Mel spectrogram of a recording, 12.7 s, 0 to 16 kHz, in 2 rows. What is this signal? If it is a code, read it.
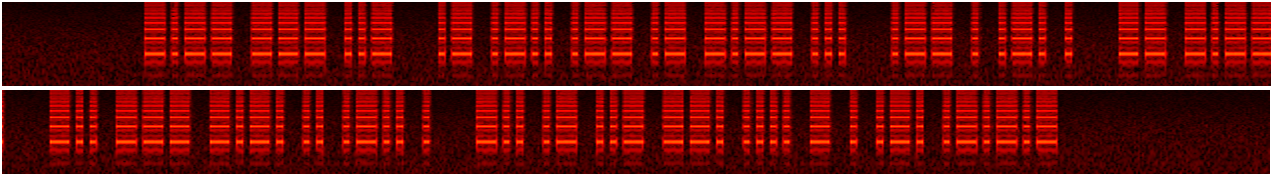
Morse code, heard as electronic beeps, machine-sent, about 36 wpm, 1550 Hz. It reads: YOU ALWAYS WERE MY DOCILE DAUGHTER.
